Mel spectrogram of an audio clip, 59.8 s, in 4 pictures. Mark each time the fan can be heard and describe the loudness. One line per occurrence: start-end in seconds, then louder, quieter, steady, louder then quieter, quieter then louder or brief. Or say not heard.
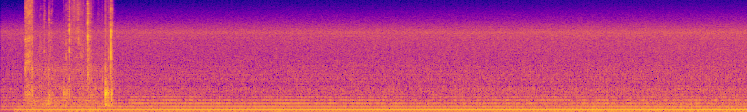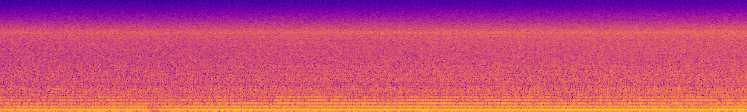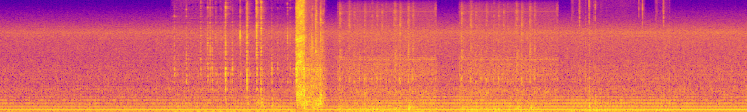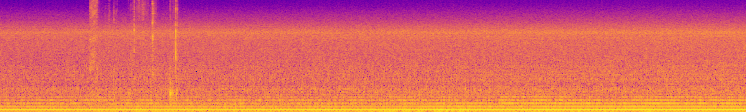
0.0-59.7 louder.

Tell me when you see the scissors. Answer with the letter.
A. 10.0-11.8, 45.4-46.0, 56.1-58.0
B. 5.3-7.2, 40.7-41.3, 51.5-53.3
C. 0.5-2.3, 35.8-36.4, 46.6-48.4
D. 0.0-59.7
C.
